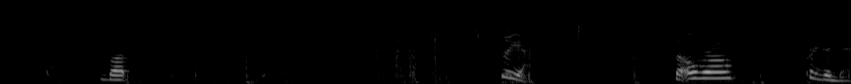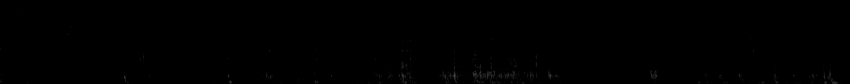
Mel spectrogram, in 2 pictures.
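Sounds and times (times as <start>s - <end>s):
faint chewing of food: 0.4s - 0.7s, 1.3s - 6.8s, 7.4s - 8.0s, 8.6s - 17.0s
small mouth clicks: 5.7s - 6.0s.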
